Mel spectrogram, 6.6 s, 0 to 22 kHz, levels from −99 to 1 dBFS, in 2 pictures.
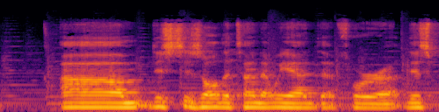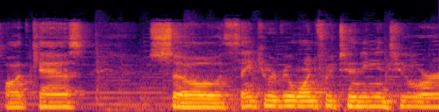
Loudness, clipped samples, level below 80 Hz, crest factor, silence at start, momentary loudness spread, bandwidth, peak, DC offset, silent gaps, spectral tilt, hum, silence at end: -18 LUFS; under 0.1%; -50 dBFS; 16 dB; 0.4 s; 8 LU; 11 kHz; -2 dBFS; under 0.1%; none; -6 dB/octave; none; 0 s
